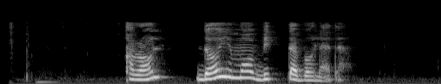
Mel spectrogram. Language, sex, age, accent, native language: Uzbek, female, 25-34, Qashqadaryo, Uzbek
